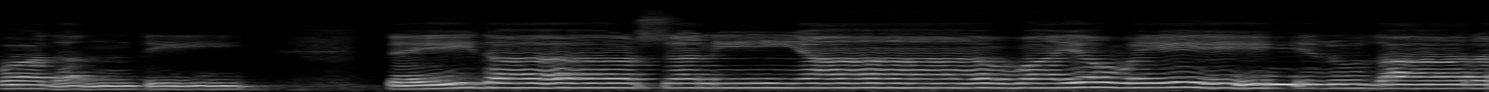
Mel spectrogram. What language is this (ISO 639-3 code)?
hin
